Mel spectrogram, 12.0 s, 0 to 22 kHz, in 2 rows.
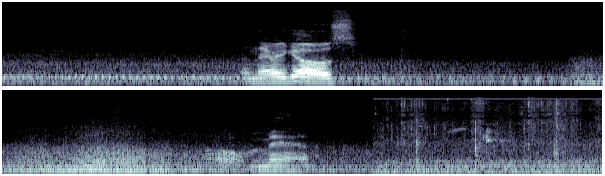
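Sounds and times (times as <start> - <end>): car engine hum and road noise: 0.0 - 12.0.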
